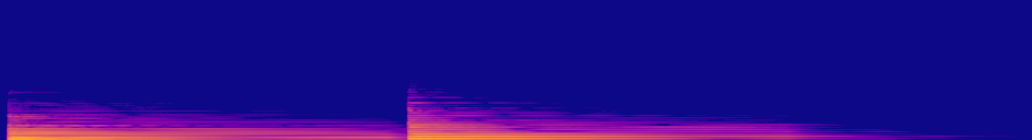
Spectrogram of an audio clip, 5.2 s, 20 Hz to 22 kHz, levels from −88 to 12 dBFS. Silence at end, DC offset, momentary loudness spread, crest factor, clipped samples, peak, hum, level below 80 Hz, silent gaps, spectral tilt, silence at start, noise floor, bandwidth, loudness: 1.7 s; under 0.1%; 24 LU; 18 dB; under 0.1%; -2 dBFS; none; -64 dBFS; none; -7.5 dB/octave; 0.05 s; -80 dBFS; 6.2 kHz; -18 LUFS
